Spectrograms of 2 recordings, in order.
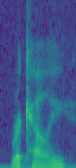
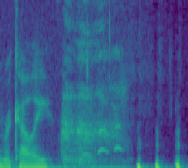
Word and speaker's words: Rachele: my name is Sarah Raquel II SAR a last name is like Rachel with an e I like to tell people to remember the the pronunciation they can call me smelly Raquel E nobody's ever called me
